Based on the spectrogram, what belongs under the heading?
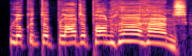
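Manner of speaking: high urgent accusation; desperate cry. A narrator's reading. The accused man turns the blame on the lady, high desperate cry. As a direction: shout it back at her. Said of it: "I cried".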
